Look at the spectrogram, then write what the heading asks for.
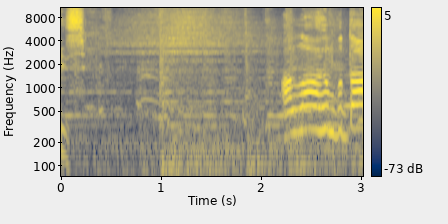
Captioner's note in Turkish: Ağlama sesleri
